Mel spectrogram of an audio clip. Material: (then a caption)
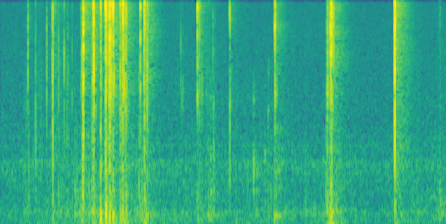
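Metal. A small cluster of colorful solid metal neodymium magnet balls held in both hands is pulled apart and snapped back together by fingertips and long painted nails. The result is a series of quiet, sharp, bright clicks that stop almost instantly, with a dense flurry near the start and then sparser single snaps.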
